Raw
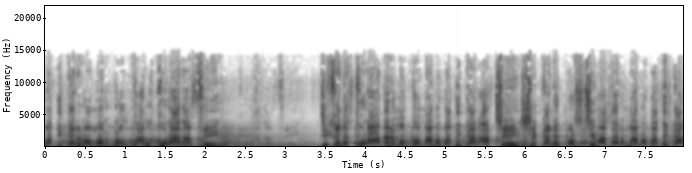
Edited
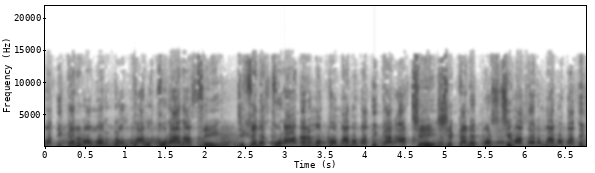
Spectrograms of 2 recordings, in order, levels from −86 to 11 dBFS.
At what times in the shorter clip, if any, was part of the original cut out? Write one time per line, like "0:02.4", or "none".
0:02.3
